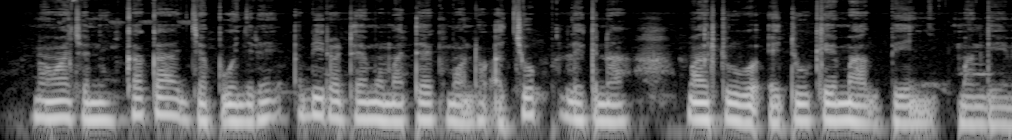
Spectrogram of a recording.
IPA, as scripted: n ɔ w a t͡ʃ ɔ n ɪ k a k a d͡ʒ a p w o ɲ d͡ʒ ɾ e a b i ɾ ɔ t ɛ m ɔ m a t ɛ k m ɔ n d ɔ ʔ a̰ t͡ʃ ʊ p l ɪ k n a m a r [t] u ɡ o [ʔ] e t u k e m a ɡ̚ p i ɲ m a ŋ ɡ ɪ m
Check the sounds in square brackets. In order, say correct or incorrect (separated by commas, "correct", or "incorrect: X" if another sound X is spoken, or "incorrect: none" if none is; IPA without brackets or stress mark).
correct, correct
